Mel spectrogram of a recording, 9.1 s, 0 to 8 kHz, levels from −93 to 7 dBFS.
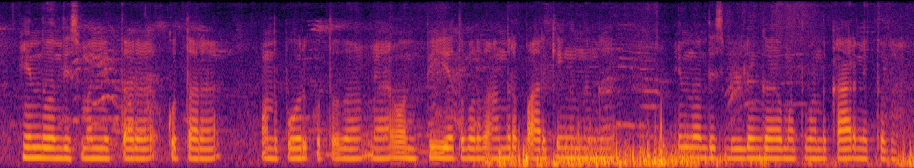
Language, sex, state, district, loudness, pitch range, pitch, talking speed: Kannada, male, Karnataka, Bijapur, -19 LUFS, 170-180 Hz, 175 Hz, 120 wpm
